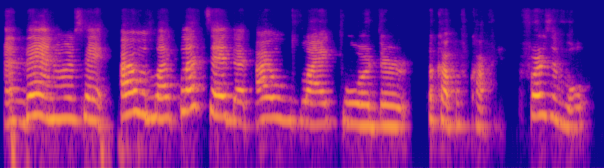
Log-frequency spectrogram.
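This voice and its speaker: A young woman, a native Romanian speaker with a Romanian accent, teaches an online language lesson into her laptop webcam. Her voice sits high and she talks at normal speed, patiently repeating words for learners.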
